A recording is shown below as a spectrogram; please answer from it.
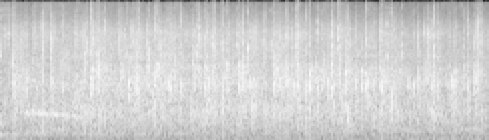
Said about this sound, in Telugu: ఉత్త మంతని వాళ్ళ చప్పట్లు కొట్టండి అమ్మా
